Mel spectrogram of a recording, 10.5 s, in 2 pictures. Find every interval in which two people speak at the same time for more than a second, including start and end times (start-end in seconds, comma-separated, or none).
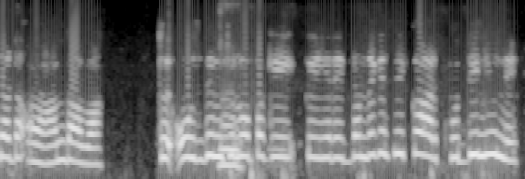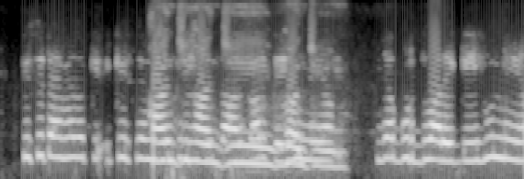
6.8-8.6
